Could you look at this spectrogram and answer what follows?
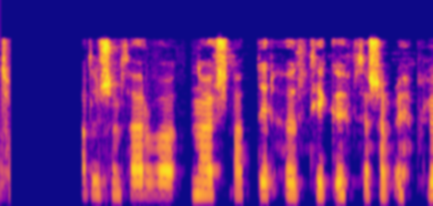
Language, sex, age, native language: Icelandic, male, 12, Icelandic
